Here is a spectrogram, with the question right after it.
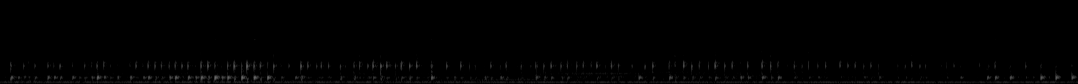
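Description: A hand-sized, hollow black rubber camera dust blower bulb with ribbed sides is tapped and drummed with short fingernails and fingertips. The result is a quiet, fast, uneven patter of soft, dull, hollow taps with short decays over a steady low hum.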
